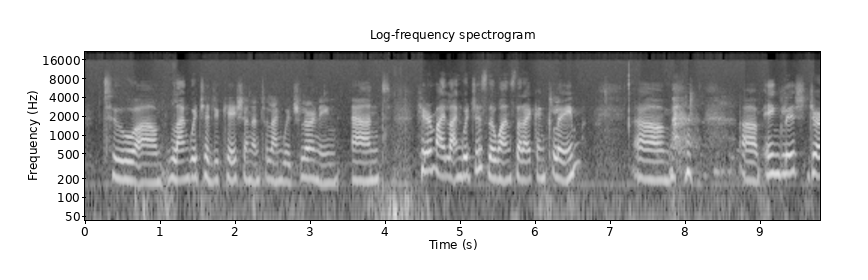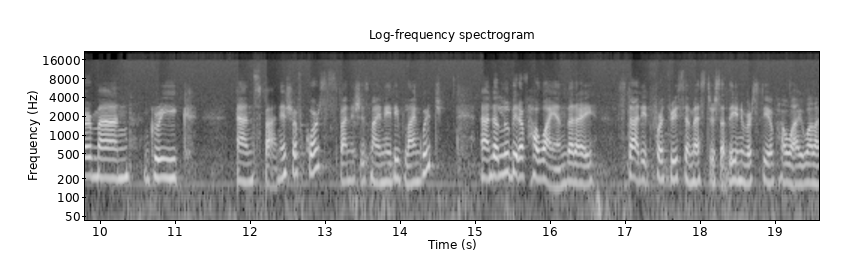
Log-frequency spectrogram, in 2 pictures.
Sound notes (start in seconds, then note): 7.8 laugh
